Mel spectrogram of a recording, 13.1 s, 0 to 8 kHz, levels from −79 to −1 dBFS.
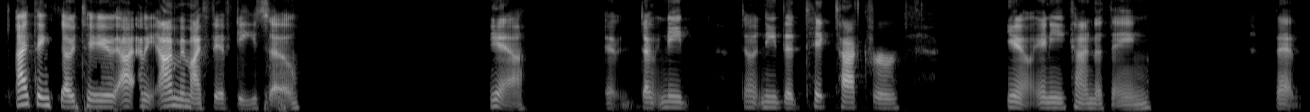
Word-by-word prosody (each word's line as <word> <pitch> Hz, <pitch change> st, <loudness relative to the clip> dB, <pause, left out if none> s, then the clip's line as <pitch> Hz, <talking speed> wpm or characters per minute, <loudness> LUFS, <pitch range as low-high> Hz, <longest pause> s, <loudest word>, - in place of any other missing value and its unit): I 210 Hz, +3 st, +9 dB
think 205 Hz, -4 st, +1 dB
so, 150 Hz, -2 st, +4 dB
too. 155 Hz, -2 st, +2 dB
I 165 Hz, -, +5 dB
I -, -, +1 dB
mean, 155 Hz, -, -1 dB
I'm 190 Hz, -1 st, +7 dB
in 170 Hz, -, 0 dB
my 125 Hz, -, +6 dB
50s, 125 Hz, -2 st, -6 dB
so -, -, -1 dB, 1.9 s
Yeah. -, -, 0 dB, 0.8 s
Uh, -, -, -8 dB, 0.3 s
don't -, -, -2 dB
need 145 Hz, -2 st, -2 dB, 0.5 s
don't -, -, -9 dB
need 140 Hz, -1 st, -4 dB
the 125 Hz, -, -1 dB
TikTok 140 Hz, -1 st, -1 dB
for 120 Hz, +1 st, -8 dB, 1.1 s
you 150 Hz, -2 st, +4 dB
know, 130 Hz, -, +1 dB
any 135 Hz, -1 st, -2 dB
kind 125 Hz, -2 st, -2 dB
of 115 Hz, +1 st, -7 dB
thing. 105 Hz, +7 st, -5 dB, 1.2 s
Then -, -, -3 dB
140 Hz, 130 wpm, -28 LUFS, 125-155 Hz, 1.9 s, I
